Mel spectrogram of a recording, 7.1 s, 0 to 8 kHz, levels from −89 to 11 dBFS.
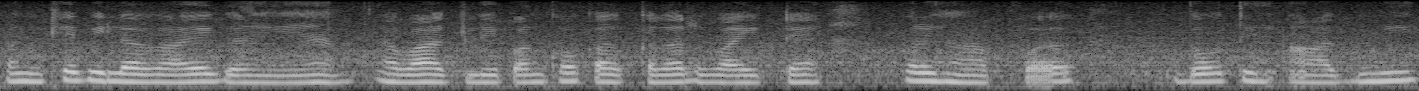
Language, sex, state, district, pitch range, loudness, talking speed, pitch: Hindi, female, Haryana, Charkhi Dadri, 195-225 Hz, -18 LUFS, 160 wpm, 205 Hz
